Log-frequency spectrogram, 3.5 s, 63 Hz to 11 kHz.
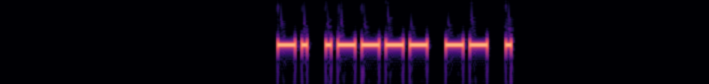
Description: Morse code, heard as a keyed tone, about 40 wpm, 700 Hz. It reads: N1ME
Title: USA Call Signs - 4 Characters - Repeated 3x - 40wpm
